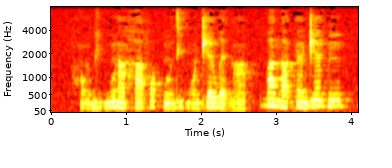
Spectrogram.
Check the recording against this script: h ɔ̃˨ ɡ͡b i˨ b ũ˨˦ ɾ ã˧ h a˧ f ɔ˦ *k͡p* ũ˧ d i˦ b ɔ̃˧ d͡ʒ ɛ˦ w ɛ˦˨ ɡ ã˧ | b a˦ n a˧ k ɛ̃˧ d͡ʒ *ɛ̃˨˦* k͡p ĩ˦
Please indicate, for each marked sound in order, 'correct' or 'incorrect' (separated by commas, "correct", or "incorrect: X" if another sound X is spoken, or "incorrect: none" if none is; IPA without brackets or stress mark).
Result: correct, incorrect: ɛ̃˦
